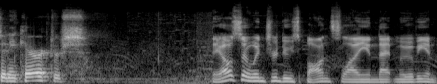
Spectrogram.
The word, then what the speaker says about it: Bonsly: in that movie and pronounced his name wrong because they hadn't solidified the pronunciation yet if you go back and watch that movie in Bond's first appearance everyone calls him bonley y but killing off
